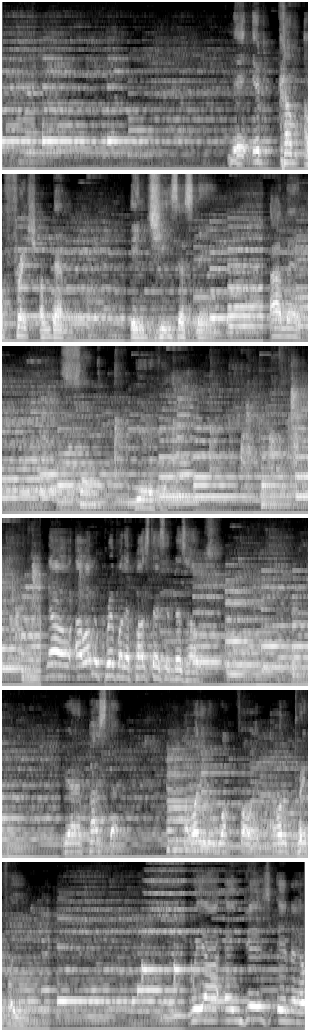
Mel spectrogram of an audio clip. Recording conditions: large echoing room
